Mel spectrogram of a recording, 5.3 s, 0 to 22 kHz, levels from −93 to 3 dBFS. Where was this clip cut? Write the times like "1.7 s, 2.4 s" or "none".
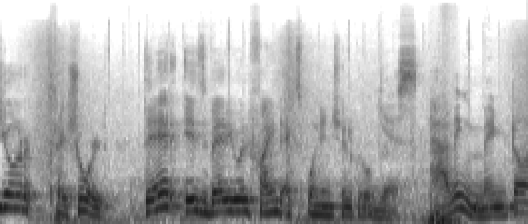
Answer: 1.2 s, 4.3 s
